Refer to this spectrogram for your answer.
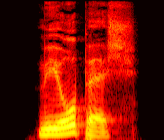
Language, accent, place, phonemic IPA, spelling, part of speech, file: German, Germany, Berlin, /myˈoːpɪʃ/, myopisch, adjective, De-myopisch.ogg
- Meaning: myopic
